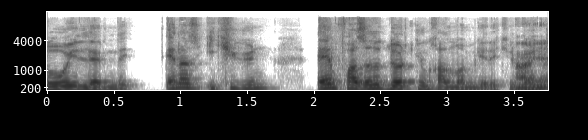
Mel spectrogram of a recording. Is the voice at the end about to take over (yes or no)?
yes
